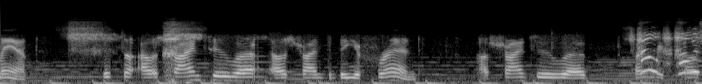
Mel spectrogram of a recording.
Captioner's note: stuttering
